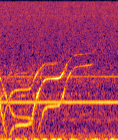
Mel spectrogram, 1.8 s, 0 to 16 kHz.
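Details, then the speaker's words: Canadian General Electric K60 radio, IF set to 175 kHz: whistles sweep in pitch while tuning through a sweep signal; a false peak near 160 kHz, then heterodyne noise just above it. "False peak, right there. Then just above it, heterodyne noise."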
